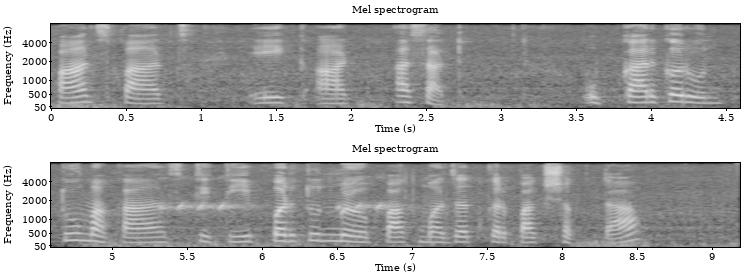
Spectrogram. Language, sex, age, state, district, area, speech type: Goan Konkani, female, 30-45, Goa, Salcete, urban, read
